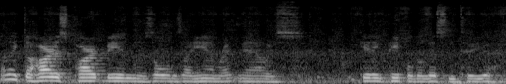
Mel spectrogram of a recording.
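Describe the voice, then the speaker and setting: Against noticeable background noise, a man talks at a fairly high pitch with fairly even intonation. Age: 70s. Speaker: guitar builder. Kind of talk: casual workshop vlog. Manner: halting.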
